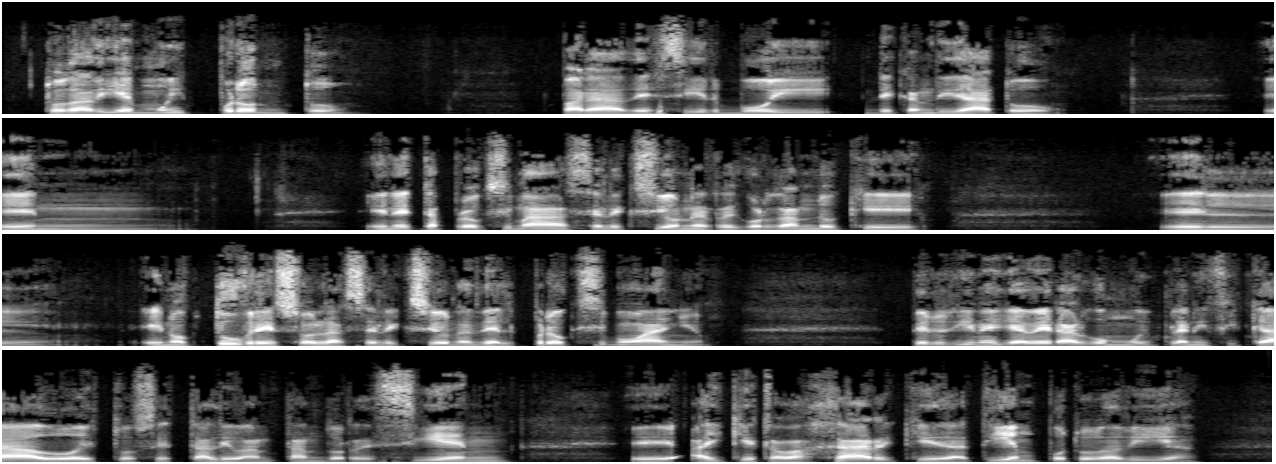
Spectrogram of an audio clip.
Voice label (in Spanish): Cuña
